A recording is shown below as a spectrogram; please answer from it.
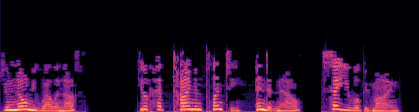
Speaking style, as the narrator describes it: he pleaded

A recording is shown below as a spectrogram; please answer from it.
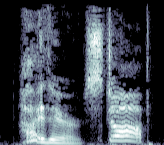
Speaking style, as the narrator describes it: bawled Colonel Bishop after the fugitive

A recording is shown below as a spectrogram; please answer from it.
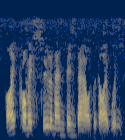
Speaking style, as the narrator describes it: said the butterfly

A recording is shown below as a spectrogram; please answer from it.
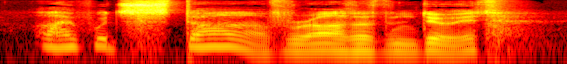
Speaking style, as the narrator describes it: she exclaimed vehemently

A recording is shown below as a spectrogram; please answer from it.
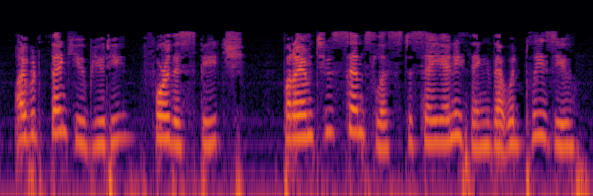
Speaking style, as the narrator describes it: returned the beast in a melancholy voice

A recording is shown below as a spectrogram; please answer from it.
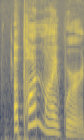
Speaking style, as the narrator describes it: exclaimed Emma

